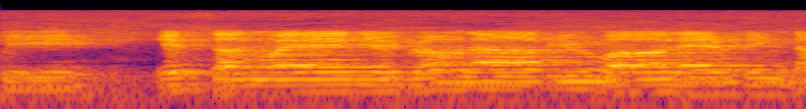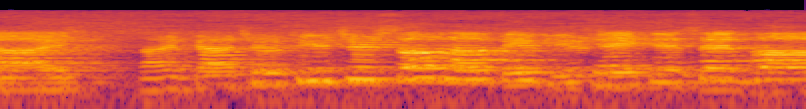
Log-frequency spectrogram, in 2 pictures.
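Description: Male vocal quartet singing a cappella in four-part harmony, the voices coming back in after a short break about a second in.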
